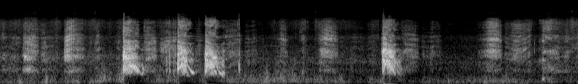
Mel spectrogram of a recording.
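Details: Four-year-old Staffie Brogan at play with a big hard plastic ball: loud, harsh barks and yips come in uneven bursts, some doubled close together, with a softer throaty sound between them.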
